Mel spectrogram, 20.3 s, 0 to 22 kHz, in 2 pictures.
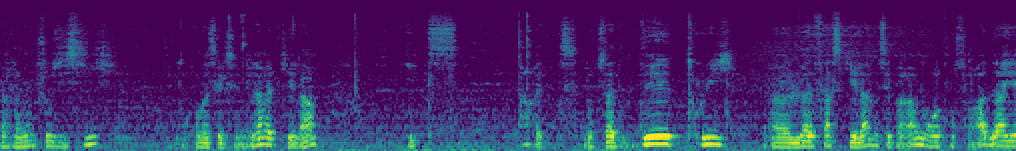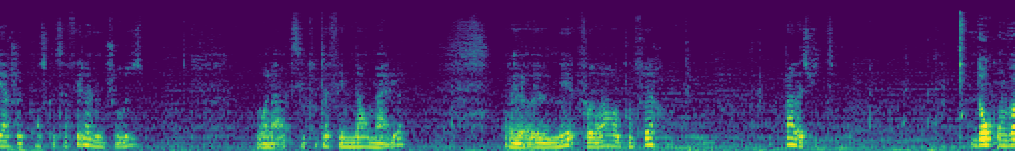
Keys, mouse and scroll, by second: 4.4 x, 10.1 middle click, 11.3 middle click, 12.1 middle click, 15.4-17.9 middle drag, 18.8 middle click, 20.2-20.3 middle drag.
